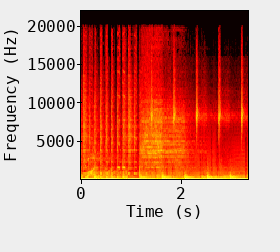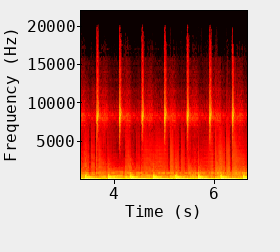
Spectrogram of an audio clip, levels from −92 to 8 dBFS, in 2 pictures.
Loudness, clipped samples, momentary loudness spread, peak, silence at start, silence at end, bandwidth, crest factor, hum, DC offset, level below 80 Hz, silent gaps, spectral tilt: -13 LUFS; under 0.1%; 1 LU; 0 dBFS; 0 s; 0 s; 12.5 kHz; 10 dB; none; under 0.1%; -10 dBFS; none; -6 dB/octave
